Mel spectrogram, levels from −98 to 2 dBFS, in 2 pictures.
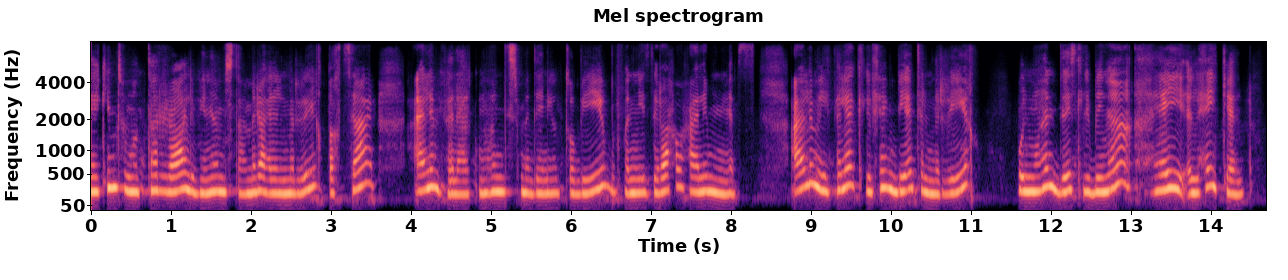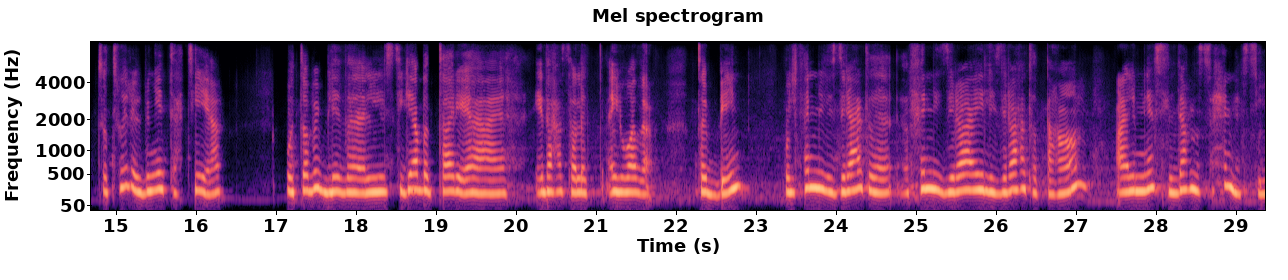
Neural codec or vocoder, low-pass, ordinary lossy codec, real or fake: codec, 16 kHz, 4 kbps, X-Codec, HuBERT features, trained on general audio; none; none; fake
